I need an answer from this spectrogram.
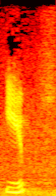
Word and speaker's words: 입: So as you can see, the letter that's NG, which is silent, so we cannot read that one, only the. So that's a consonant, letter I, and letter P.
